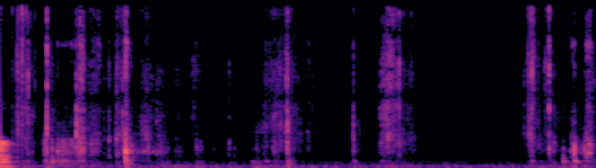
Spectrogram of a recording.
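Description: A bone folder scrapes and rubs along creased paper.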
